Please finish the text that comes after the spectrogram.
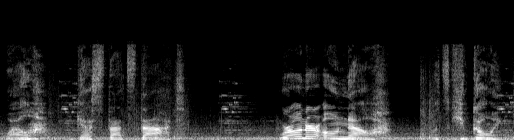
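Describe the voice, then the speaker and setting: Bold, animated young fighter. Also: female voice, medium pitch, takes it slowly, heavy background noise. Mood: bold, wary. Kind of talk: video game voice acting.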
